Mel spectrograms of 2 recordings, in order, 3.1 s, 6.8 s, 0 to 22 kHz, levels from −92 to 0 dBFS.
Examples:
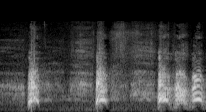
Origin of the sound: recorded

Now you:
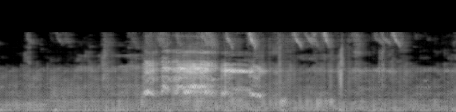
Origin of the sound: remade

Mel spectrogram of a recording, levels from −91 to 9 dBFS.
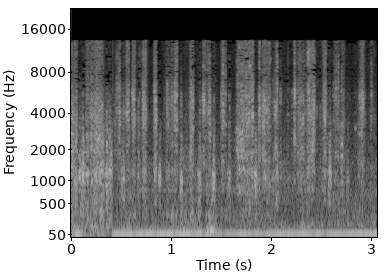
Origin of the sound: recorded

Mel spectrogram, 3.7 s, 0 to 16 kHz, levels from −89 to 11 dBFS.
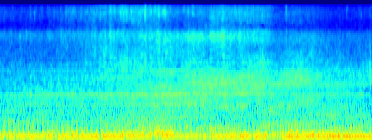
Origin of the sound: remade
